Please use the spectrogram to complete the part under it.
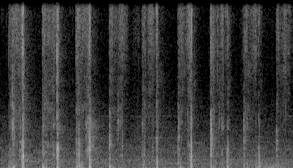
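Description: A deck of tarot cards is riffled and shuffled by hand in quick, even bursts of crisp flapping, about a dozen close strokes over three seconds, with no voice.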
